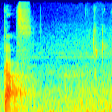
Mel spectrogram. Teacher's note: জিহ্বার গুড়ার কিছুটা সামনের অংশ তালুর সাথে লাগিয়ে উচ্চারিত হয় কাফ।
